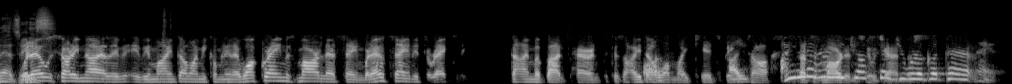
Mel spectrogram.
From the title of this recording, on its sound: Callers Only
